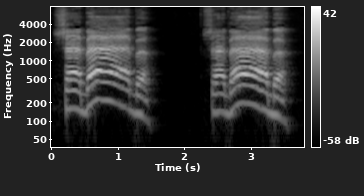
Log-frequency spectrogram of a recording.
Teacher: Comme il y a un point d'exclamation, eh bien, on va s'arrêter, hein. Et si on s'arrête, on remplace la damma par soukoun. Et donc, ça va devenir shabab, ba, soukoun, qalqala.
